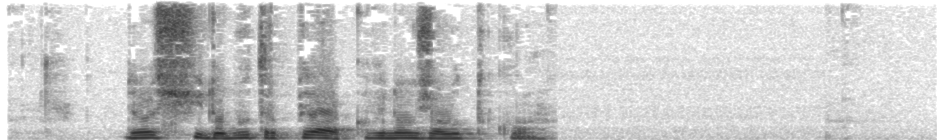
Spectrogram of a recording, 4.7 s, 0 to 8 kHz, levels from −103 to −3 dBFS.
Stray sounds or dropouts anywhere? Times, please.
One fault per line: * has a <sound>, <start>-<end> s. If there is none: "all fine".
all fine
